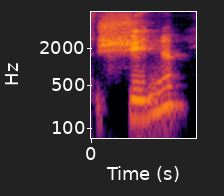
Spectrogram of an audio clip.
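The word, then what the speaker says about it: ש: s'approcher de la fin voici une lettre qui se prononce chine est en fait une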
